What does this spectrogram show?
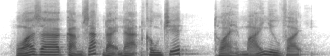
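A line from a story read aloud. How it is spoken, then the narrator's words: Deep breath, smiling. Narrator (Vietnamese): Huyền Trang hít sâu vào một ngụm không khí, mỉm cười nói tiếp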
